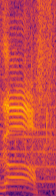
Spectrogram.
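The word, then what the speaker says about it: Gauff: in recently golf Coco golf correct all right let's go let's go there we go now it's it's spelled g u FF but it sounds you know it's close enough golf golf uh yeah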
